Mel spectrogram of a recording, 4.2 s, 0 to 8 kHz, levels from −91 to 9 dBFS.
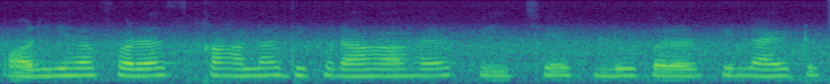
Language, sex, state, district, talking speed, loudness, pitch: Hindi, female, Chhattisgarh, Balrampur, 185 wpm, -17 LUFS, 205 Hz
